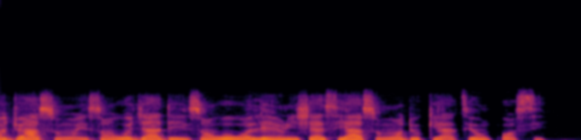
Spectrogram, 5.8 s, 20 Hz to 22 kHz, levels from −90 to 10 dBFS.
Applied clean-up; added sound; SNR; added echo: none; none; none; none.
